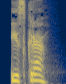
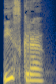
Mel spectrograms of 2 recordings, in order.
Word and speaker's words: искра: Искра. Неправильный вариант. Искра – правильный вариант. Между русским языком и мной проскочила искра. А вот и нет, потому что распространенный вариант с ударением на последнем слоге – ошибка. Орфоэпические словари единогласно называют нормой ударения на первом слоге – искра, независимо от падежа и числа.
